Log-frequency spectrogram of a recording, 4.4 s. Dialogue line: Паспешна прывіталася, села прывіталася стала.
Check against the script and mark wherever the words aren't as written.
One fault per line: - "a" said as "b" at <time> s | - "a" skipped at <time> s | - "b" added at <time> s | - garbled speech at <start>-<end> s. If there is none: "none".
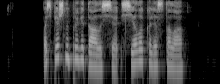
- "прывіталася" said as "каля" at 3.0 s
